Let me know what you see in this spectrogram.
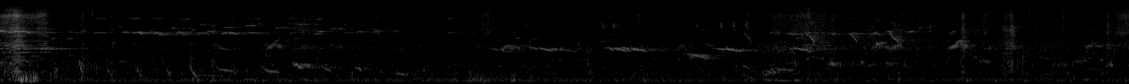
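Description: Birds calling in the background in short, scattered chirping notes, with one brief sharp knock right at the start.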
